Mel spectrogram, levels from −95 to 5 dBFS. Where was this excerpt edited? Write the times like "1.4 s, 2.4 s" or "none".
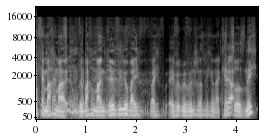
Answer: none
